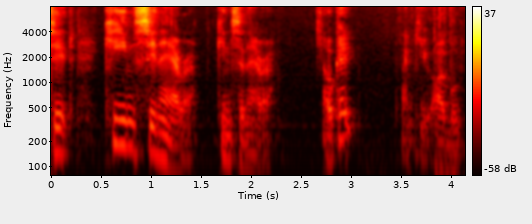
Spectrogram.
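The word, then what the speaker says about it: quinceañera: Oh, and how to pronounce it? Quinceanera.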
